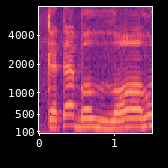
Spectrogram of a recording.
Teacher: اللہ کا نام پر پڑھا جائے گا کیونکہ اللہ کے نام سے پہلے زبر ہے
